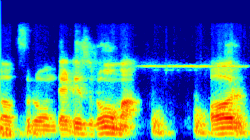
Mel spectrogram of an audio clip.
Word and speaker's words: Roma: or to use the uh no the italian pronunciation of rome that is roma or venezia venice is venezia in italian and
